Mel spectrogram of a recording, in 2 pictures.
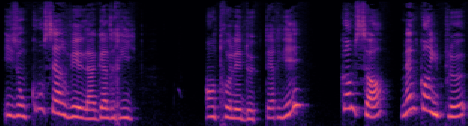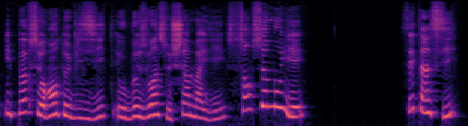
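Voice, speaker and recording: A woman reading a children's story aloud in a gentle, lively storytelling manner. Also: fairly high pitch.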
